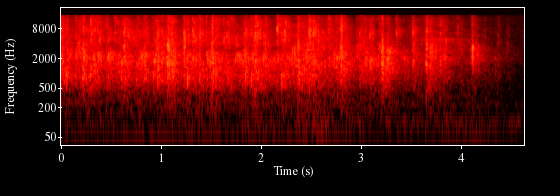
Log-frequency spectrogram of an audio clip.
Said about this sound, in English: Give the Lord a loud hand clap.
